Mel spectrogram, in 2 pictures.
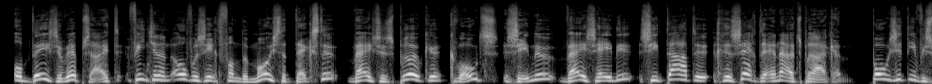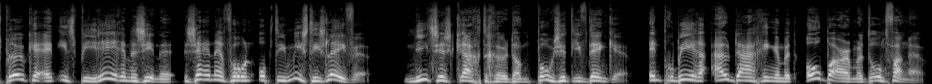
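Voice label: Natural Speak Inspiring Native Dutch, male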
